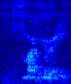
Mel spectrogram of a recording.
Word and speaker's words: Marguerite: Marguerite.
